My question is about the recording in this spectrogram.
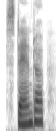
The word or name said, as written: standup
